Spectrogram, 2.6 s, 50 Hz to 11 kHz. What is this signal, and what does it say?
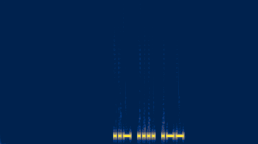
Morse code, heard as a keyed tone, about 53 wpm, 700 Hz. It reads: UHW
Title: USA Call Sign Postfixes - 3 Letters 50wpm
